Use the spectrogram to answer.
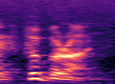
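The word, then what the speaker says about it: Zurbarán: It's by Zubiran. That's how you pronounce it. It's a Basque name, so the Z is pronounced TH, Z-U-B-A-R-N, and it's called Luke the Artist.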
